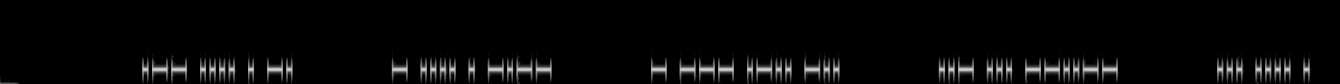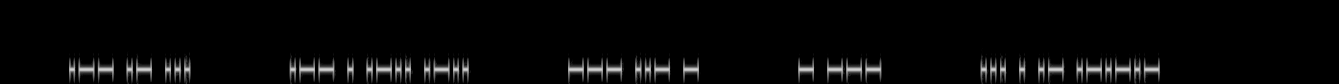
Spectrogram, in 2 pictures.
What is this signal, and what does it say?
Morse code, heard as a keyed tone, about 25 wpm, 700 Hz. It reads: WHEN THEY TOLD US, SHE WAS WELL OUT TO SEA.
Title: 3x Word-Spacing - Sentences from Top 400 Words - 25wpm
